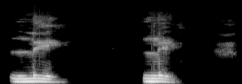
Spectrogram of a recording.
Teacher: la pronunciación va a ser abierta como en español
